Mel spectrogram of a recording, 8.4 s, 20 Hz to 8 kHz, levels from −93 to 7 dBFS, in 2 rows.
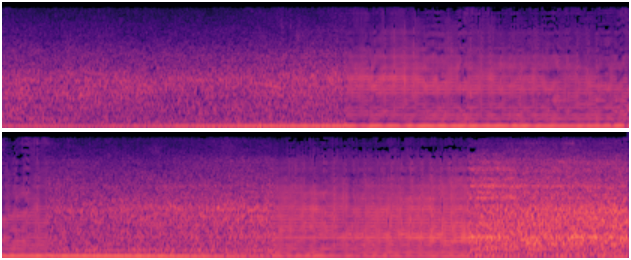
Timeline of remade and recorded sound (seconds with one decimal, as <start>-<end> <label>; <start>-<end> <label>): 0.0-2.3 recorded; 2.3-4.5 remade; 4.5-6.0 recorded; 6.0-7.3 remade; 7.3-8.4 recorded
